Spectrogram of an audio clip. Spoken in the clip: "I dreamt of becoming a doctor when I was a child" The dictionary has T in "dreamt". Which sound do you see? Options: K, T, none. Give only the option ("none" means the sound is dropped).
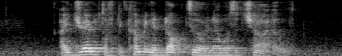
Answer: T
